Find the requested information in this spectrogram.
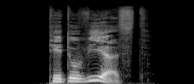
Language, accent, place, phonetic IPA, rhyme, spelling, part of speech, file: German, Germany, Berlin, [tɛtoˈviːɐ̯st], -iːɐ̯st, tätowierst, verb, De-tätowierst.ogg
- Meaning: second-person singular present of tätowieren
